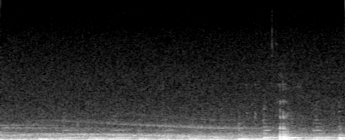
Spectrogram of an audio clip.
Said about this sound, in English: listen to the sirens in Boston, huh? Wow.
